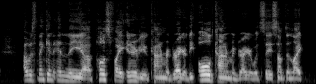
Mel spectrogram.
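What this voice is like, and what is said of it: Usual voice. Nothing is said of it.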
